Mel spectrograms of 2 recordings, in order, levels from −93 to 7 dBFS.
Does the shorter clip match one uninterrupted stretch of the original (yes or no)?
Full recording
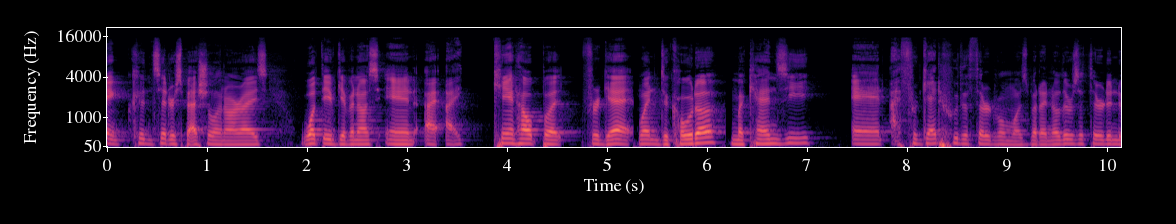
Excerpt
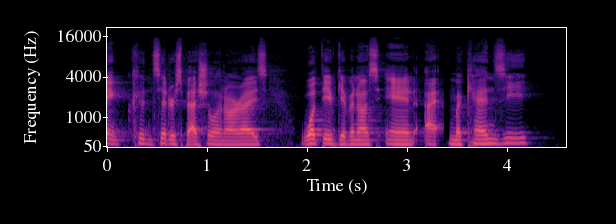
no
